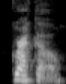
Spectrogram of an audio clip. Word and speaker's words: Greco: Greco, just like Roman wrestling. Greco, Greco audience, the owner of Nevada Small Business Consulting.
